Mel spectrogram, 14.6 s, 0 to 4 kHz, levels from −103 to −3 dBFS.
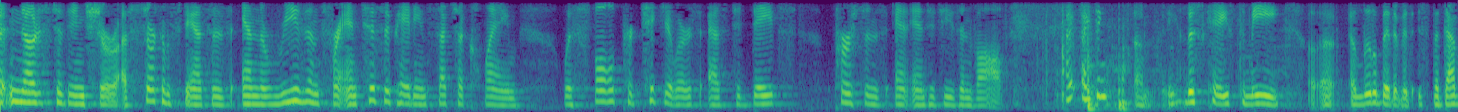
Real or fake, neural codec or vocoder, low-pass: real; none; 3.6 kHz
